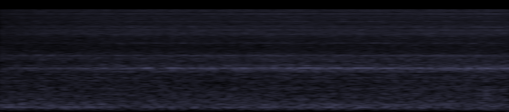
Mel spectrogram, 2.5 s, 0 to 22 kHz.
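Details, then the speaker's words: Large-volume jet nebulizer delivering cool aerosol through a trach collar, FiO2 set at 28%: steady, even, not very loud hiss, a normal operating sound. "if you can hear this it's not very loud many times in the hospital you'll find patients with this running at 10 liters per m"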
